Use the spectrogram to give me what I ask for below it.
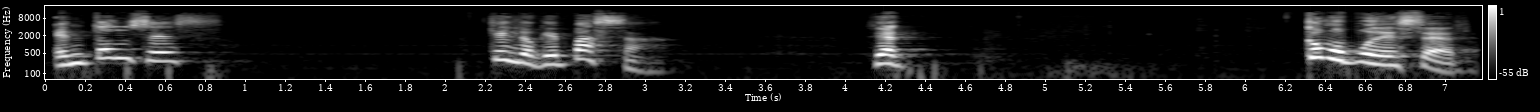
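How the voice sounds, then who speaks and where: A man's voice: extremely high pitch, huge pitch swings, very slow, long pauses, a little mellow. A man preaching a sermon, emphatic and often asking his listeners questions. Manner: emphatic, asks the audience questions.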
